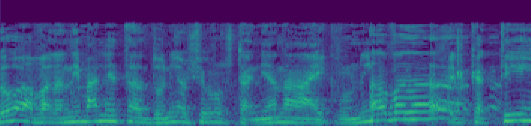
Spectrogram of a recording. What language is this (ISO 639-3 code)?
heb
